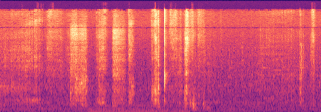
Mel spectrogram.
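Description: Scissors snip through a paper milk carton template in a series of short, close, crisp cuts, with a few pauses between bursts of snipping.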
